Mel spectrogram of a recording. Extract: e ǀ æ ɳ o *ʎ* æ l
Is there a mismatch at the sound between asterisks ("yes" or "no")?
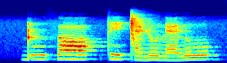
yes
